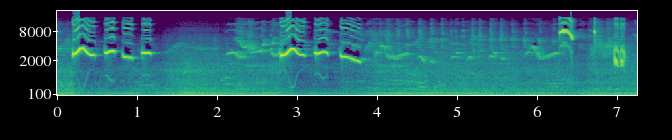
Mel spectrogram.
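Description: An orange-headed thrush sings loud, clear whistled phrases, each a quick rising-and-falling slur in short bursts, followed by softer, varied twittering notes and a final high squeaky note.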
